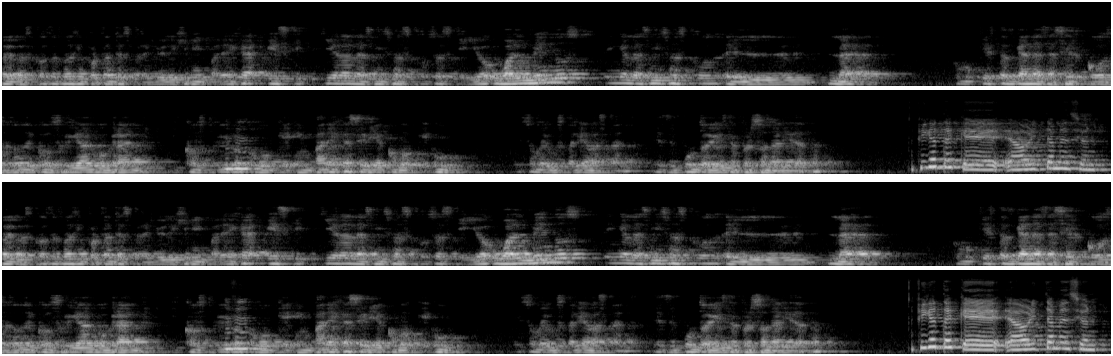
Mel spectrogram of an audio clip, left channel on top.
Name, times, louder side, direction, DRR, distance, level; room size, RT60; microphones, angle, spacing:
voice 1, 0.0-5.8 6.0-8.7 9.5-12.5 12.9-15.6 16.3-19.3, right 1 dB, 25° right, 1 dB, 7.6 m, -25 dB
voice 2, 20.2-22.0, right 2 dB, 80° right, 5 dB, 1.8 m, -19 dB
29.5 x 16.5 x 5.6 m, 0.71 s
head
